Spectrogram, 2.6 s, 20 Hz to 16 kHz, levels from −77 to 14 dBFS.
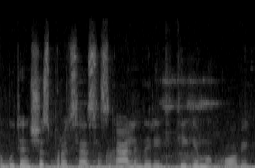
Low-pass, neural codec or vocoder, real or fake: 14.4 kHz; none; real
